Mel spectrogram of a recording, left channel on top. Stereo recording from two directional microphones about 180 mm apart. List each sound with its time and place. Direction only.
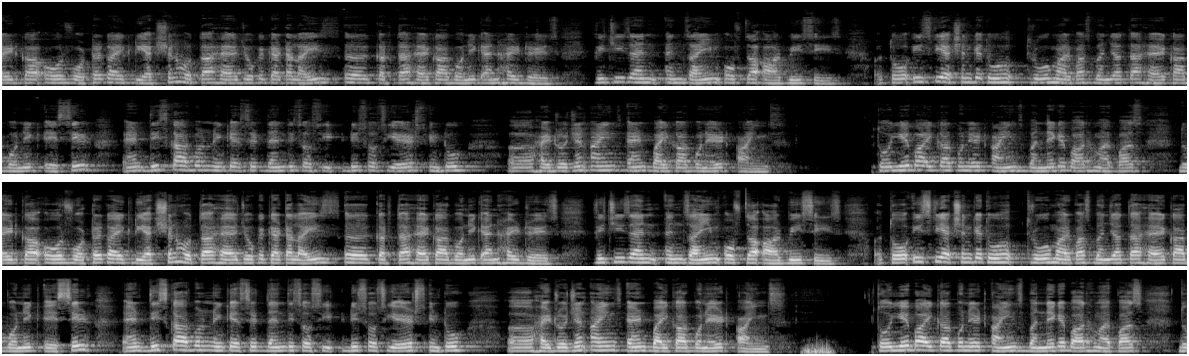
0.0 s speech: 35° right (ahead or behind)
20.6 s speech: 35° right (ahead or behind)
